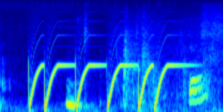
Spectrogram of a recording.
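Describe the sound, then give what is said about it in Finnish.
A synthesizer's Tom sound, its oscillator shaped by an envelope, repeatedly swoops upward in pitch and settles, about six quick rising chirps in a row, loud, like a boingy electronic sweep, with no talking. “öö, siis, en, enveloppi. Niin, enveloppi.”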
